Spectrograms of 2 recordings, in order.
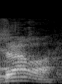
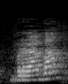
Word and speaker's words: zdravo: Zdravo. Brava?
